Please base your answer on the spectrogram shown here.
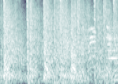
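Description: Rifle gunfire in a strategy video game battle, a dense, continuous crackle of many distant shots blended together at steady loudness, with a voice talking over it.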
